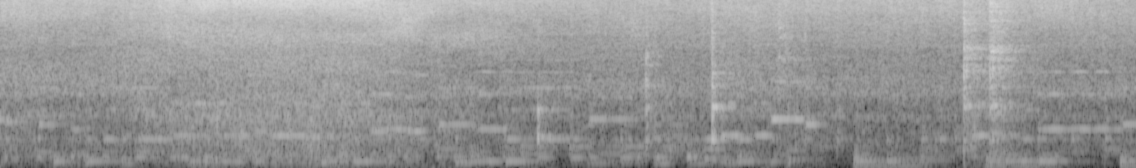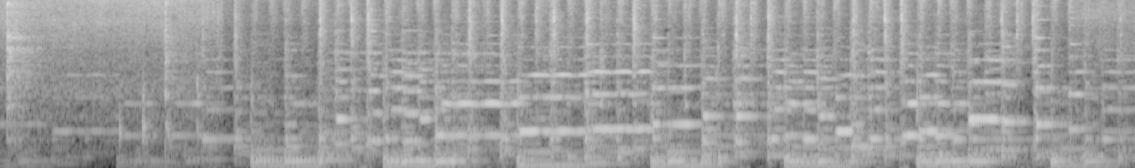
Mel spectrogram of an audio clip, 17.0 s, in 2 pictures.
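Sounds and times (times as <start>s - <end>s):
okra sizzling in a hot pan: 0.0s - 11.3s, 16.2s - 17.0s
background music: 0.0s - 17.0s
utensil clicking against pan: 4.8s - 6.0s, 7.2s - 7.8s, 8.6s - 8.9s.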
